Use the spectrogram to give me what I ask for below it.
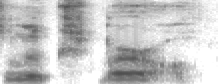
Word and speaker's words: Lukesborough: I believe that was actually pronounced Lukesborough, not Berg, like Edinburgh.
